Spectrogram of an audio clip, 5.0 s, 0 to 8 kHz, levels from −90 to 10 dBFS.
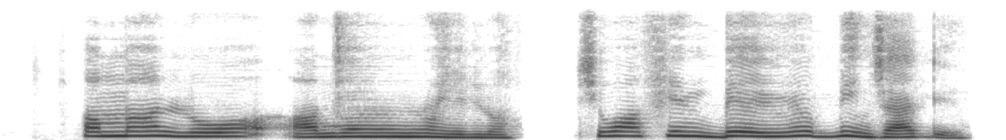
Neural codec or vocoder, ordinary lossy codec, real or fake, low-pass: codec, 16 kHz, 0.5 kbps, FunCodec, trained on Chinese and English, 25 frames a second; none; fake; 7.2 kHz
